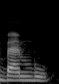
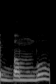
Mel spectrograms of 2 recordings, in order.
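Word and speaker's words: bamboo: Pencil and बैम्बू, कई सारे लोग इसे बम्बू बोलेंगे, ठीक है, लेकिन करेक्ट प्रोनाउंसिएशन है बैम्बू।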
